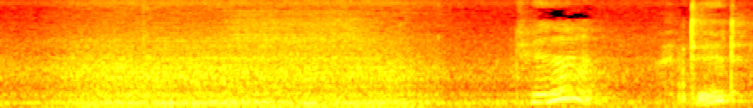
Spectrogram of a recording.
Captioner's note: quiet rattle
